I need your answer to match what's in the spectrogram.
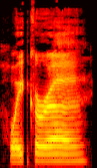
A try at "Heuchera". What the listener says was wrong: You hit the one that's my button. There is no chair in it. So what you have to know about a plant name is quite often Linnaeus had friends, and Johannes von Heucher was an Austrian and friend.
